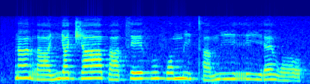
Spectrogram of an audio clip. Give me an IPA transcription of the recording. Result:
ɾã˦raː˨ ɲa˦d͡ʒaː˦pa˨ t͡seː˦vu˦vɔ˦mi˦˨ tʰa˨miː˦ riː˦˨ɾɛ˦βɔ˨

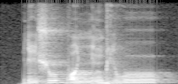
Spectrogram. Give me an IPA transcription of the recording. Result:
ɾi˨ʃuː˦bɔ˨ ɲã˨ɡ͡bi˨wuː˦

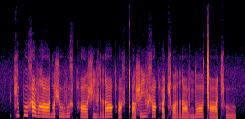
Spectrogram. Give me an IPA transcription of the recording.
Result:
t͡ɕu˦ puː˦xɑ˦˨v ʁɑː˨ɡɔ˨ʃuː˨v u˦xqʰɔː˨ʃi˨v rɑː˦qʼɑ˨x qʼɑ˨ʂiː˦v xɑ˦qʰu˨t͡ɕʰɔ˨rɑː˨v ndɔː˦ ǀɑː˨t͡ɕʰuː˨

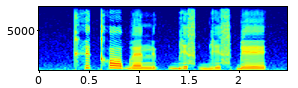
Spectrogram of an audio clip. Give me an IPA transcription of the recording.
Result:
kʰɪ˥˧kʰɔ˥˧ bɛ˩nʉ˩kɡ͡bi˦˥sɡ͡bi˩s ɓe˧˥˧

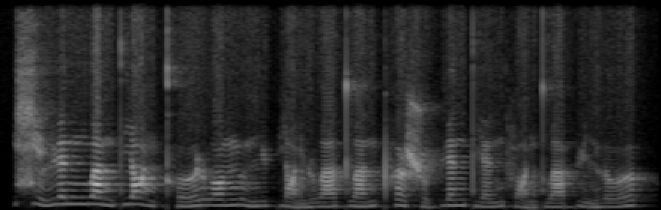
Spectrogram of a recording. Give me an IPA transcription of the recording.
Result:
ɕi˥˩lɥɛ˥n n̪wa˥˧nt̪jɑ˥˩ŋ kʰo˧˥ʊ̯ɻwɔ˥ n̪u˥˩n̪y˧˥pjɑ̰˨˩ŋɻwä˧˥ t̪wa˧˥npʰɤ˥˩ ʂṵ˨˩pɥɛ˥n t̪jɛ˧˥nfɑ̰˨˩ŋt̪wä˧˥ py̰˨˩nlo˧˥ʊ̯

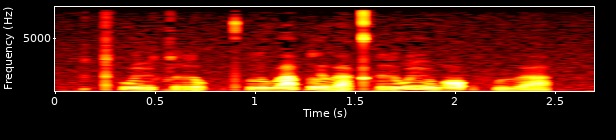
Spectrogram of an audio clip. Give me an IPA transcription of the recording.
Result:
tʰu˧nkro˨˩k̚pʰlu˦˥a̯ plɯ˨˩a̯ kʰru˥˩nwɔ˥˩ʔ fɯ˨˩a̯

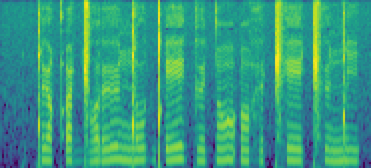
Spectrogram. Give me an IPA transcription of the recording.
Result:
ǃø˧qʼʏ˧ɡ͡ǁɔ˧ ɾøː˧˥˧ŋ͡ǃo˧˥˧ǃʼeː˧˥˧kø˧ tɔ̃ː˧˥˧ʔɔ̃˧hʏ˧ ǁʰeː˧ǁʰʏ˧ŋ͡ǃi˧

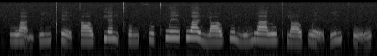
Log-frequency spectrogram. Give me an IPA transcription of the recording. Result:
lwa̰˨˩npi˧˥ŋ pʰḛ˨˩ɪ̯kɑ˧˥ʊ̯ pʰjɛ˥˩nkʰʊ˧˥ŋ fu˧˥kʰwe˥ɪ̯fwa˥˩ɪ̯mjɑ˧˥ʊ̯ pu˥˩mi˧˥ mwä˥lu˥pʰjɑ˧˥ʊ̯ pwḛ˨˩ɪ̯pi˥n pʰṵ˨˩˦

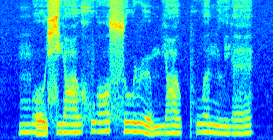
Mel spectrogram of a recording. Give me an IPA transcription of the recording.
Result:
mo̰˨˩ʊ̯ɕjɑ˧˥ʊ̯xwɔ˥ su˥ɻɻ̩˨˩mjɑ˧˥ʊ̯pʰwə˥˩n ljɛ˧˥

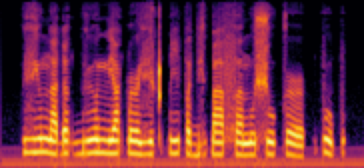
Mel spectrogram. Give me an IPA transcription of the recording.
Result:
vʲun̪aɗɐ ɡ͡bʉʊ̯ mʲɑk͡pə˞vʲuʈ k͡pipɐbʲə˞k͡pa fɐn̪u ʃukə˞ | pup

